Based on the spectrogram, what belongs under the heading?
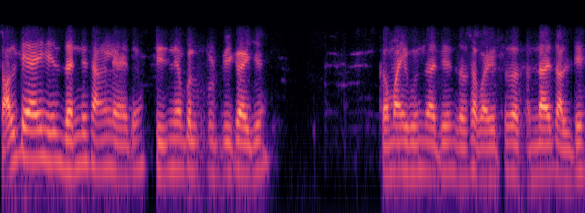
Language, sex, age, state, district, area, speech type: Marathi, male, 30-45, Maharashtra, Washim, rural, conversation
